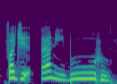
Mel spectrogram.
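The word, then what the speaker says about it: فَاجْتَنِبُوهُ: Cara membacanya dengan memantul yaitu fajtanibuhu.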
